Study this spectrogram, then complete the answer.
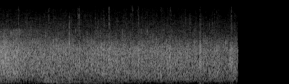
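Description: Steady applause welcoming a guest on a podcast, a continuous wash of clapping and crowd-like noise at moderate level that cuts off abruptly into silence.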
